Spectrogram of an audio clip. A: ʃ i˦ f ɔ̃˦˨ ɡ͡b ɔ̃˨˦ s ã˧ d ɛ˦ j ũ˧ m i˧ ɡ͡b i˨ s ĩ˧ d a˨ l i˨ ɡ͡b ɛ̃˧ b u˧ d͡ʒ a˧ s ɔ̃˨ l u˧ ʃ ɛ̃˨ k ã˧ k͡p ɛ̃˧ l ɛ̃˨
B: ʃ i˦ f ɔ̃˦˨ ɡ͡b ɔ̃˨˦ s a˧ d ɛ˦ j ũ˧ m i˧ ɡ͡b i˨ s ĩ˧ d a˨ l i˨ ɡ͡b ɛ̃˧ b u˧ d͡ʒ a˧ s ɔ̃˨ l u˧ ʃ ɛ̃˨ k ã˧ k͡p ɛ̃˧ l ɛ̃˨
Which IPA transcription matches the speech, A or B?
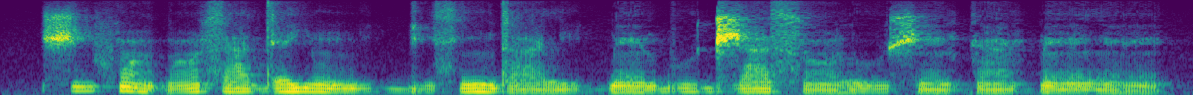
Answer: B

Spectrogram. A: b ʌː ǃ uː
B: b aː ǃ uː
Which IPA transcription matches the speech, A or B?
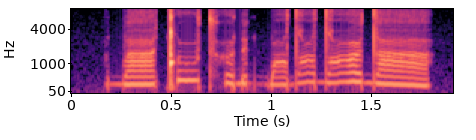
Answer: B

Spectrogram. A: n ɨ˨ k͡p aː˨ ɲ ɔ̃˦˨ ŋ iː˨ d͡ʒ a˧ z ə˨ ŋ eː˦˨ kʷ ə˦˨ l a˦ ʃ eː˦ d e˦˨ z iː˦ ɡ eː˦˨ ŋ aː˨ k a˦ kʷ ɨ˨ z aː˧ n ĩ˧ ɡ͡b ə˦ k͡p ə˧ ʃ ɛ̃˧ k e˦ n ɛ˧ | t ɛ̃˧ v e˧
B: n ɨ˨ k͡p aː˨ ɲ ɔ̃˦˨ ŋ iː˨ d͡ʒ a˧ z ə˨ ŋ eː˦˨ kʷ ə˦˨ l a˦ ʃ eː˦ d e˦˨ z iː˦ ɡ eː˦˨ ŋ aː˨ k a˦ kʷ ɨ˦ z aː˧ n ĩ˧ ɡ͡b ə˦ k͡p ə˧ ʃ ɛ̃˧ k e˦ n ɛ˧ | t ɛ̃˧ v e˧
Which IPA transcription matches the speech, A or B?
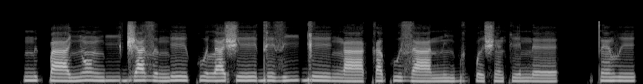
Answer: B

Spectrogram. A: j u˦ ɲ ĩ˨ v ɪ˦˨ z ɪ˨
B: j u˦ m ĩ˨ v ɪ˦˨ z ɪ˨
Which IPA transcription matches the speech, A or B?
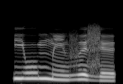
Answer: B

